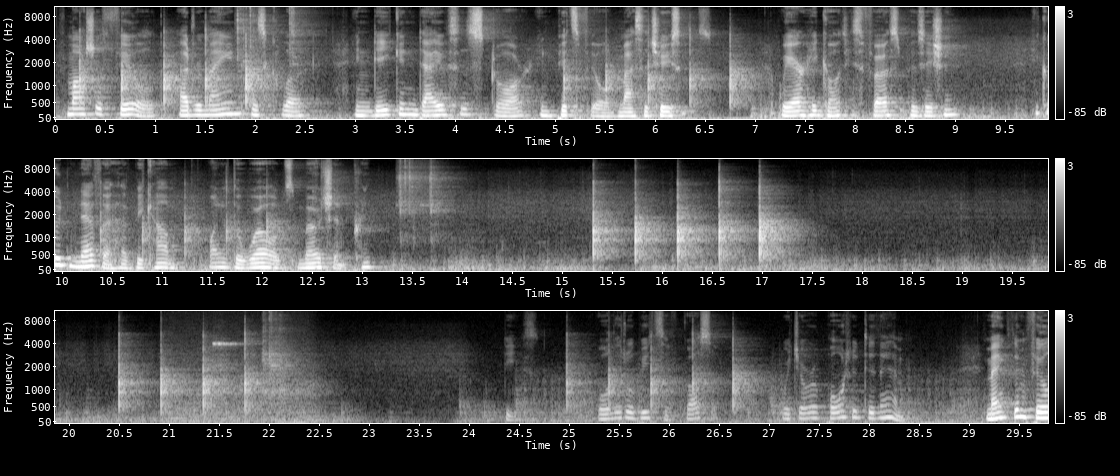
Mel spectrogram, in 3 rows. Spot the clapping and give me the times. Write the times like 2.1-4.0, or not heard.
0.2-2.1, 5.0-7.0, 10.3-12.3, 15.3-17.2, 20.4-21.9, 24.9-26.9.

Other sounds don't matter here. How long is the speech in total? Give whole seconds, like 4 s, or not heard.
18 s.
